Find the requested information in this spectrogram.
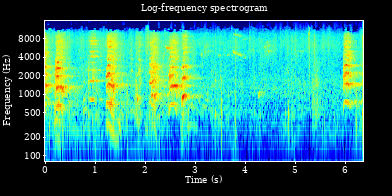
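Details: German Hunting Terrier named Dunja hunting wild boar outdoors: loud, sharp, harmonic barks in uneven bursts, several close together early, then a pause before one more bark near the end, with a man's voice and rustling.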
